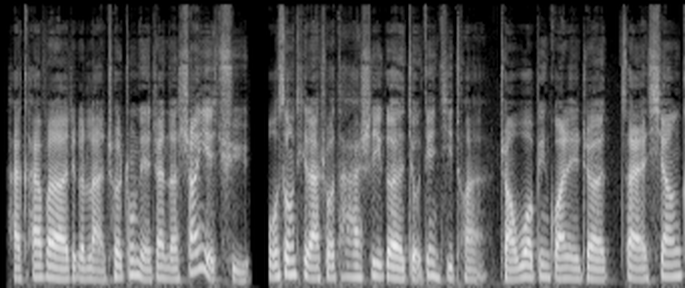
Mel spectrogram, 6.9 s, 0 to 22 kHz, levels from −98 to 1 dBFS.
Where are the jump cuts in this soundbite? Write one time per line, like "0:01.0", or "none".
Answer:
0:02.6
